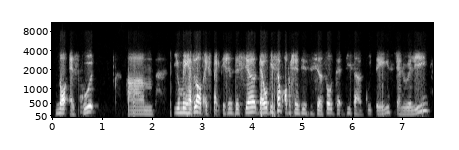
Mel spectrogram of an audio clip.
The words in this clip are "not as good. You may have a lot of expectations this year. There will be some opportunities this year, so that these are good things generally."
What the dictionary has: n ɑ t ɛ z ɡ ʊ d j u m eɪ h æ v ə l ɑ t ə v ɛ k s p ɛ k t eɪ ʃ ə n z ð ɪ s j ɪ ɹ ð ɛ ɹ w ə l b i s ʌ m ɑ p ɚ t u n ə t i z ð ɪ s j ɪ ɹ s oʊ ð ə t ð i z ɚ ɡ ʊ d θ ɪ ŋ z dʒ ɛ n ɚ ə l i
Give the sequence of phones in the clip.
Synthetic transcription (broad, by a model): n ɑ t ɛ s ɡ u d j u m eɪ h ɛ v ə l ɑ t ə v ɛ k s p ɛ k t eɪ ʃ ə n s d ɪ s j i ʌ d ɛ w ə l b i s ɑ m ɑ p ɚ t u n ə t i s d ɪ s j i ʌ s oʊ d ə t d i s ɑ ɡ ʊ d t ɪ ŋ s dʒ ɛ n ɚ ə l i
